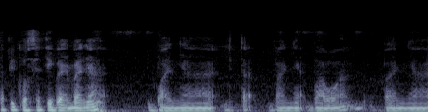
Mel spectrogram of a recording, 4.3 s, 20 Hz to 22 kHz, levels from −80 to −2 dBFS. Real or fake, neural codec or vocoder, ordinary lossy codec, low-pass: fake; codec, 16 kHz in and 24 kHz out, 2.2 kbps, FireRedTTS-2 codec; MP3, 32 kbps; 7.2 kHz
